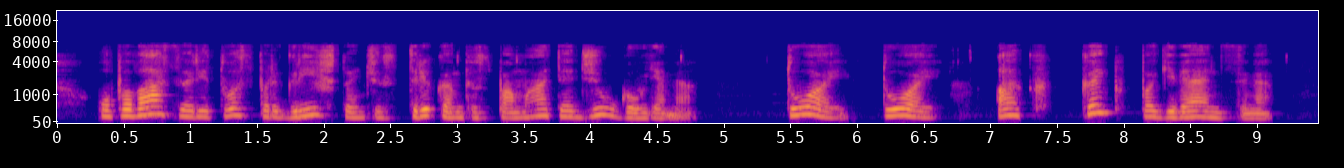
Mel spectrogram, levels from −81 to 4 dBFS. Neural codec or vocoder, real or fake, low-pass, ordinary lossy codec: none; real; 7.2 kHz; AAC, 32 kbps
